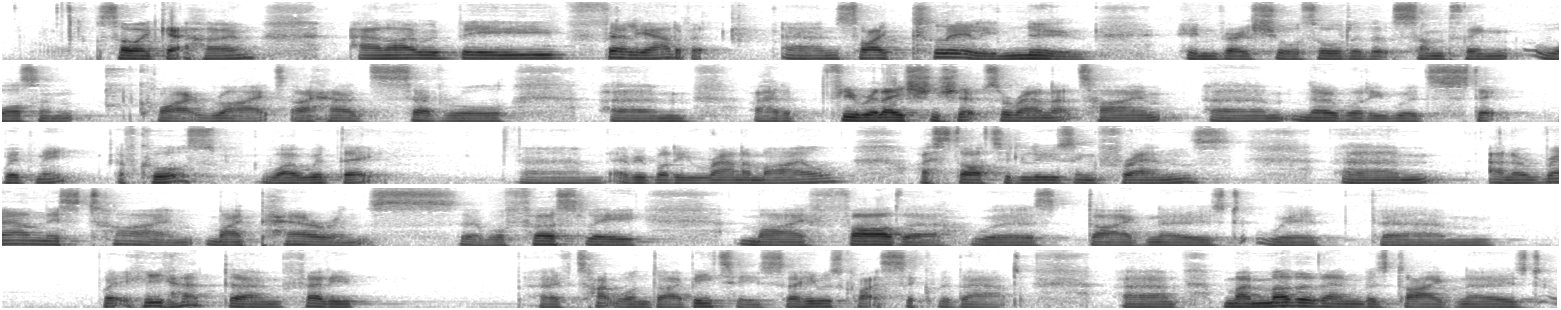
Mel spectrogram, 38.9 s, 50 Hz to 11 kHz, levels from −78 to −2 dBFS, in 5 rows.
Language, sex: English, male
